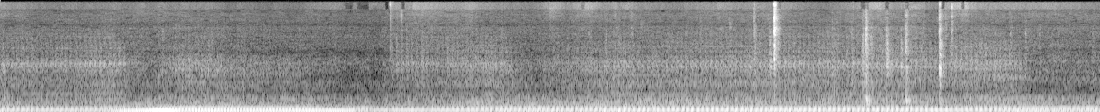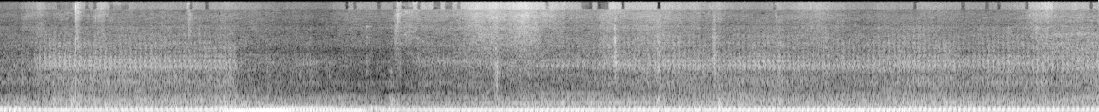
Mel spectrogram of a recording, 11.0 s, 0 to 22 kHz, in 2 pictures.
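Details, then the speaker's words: 1996 Jeep Cherokee XJ with newly installed front axle, open differentials, pulling in 4-high: low droning rumble swelling into heavy groaning surges that sound like drivetrain binding, though binding shouldn't occur; cause unknown. "There's open differentials on this thing, so there shouldn't be any issues with 4 high. There shouldn't be any problems with it binding up. Sure sounded like there was, though."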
